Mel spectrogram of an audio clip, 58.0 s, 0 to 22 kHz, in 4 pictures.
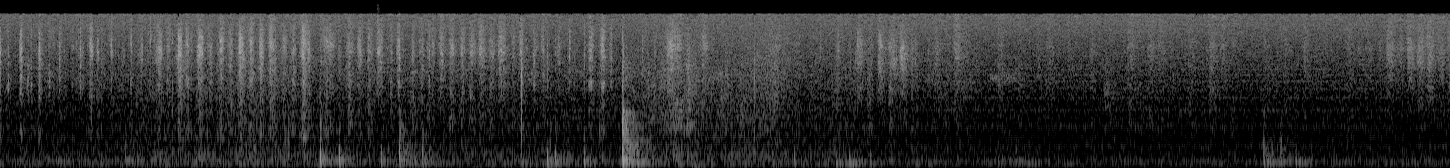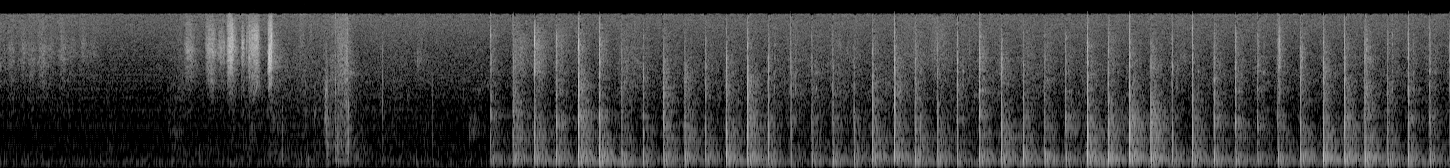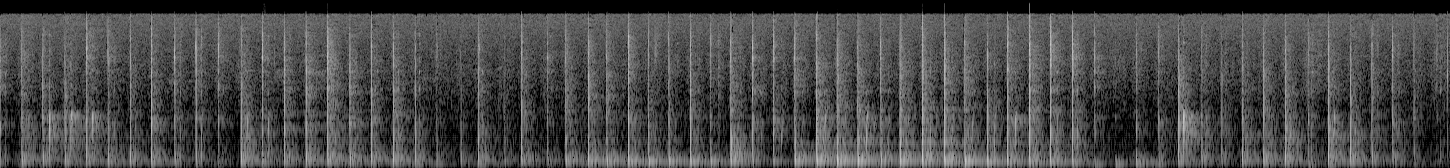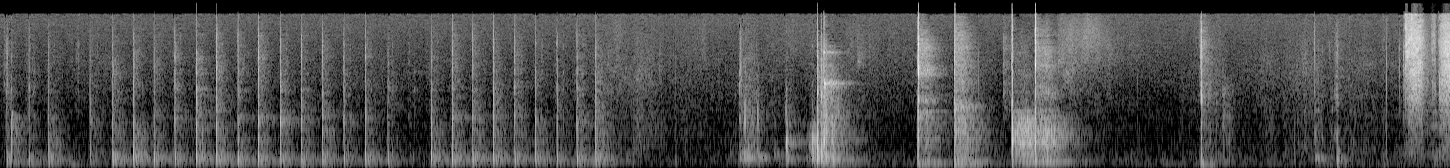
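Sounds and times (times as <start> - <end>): soft rustle: 0.0 - 9.8
hands slapping in massage: 19.4 - 49.7, 52.7 - 54.3.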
